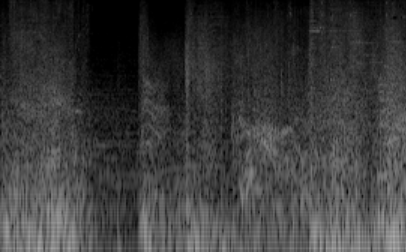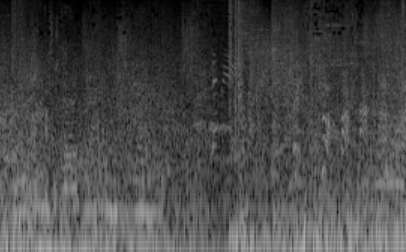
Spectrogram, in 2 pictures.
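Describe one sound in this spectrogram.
Game spell effects and impacts crackle and boom in a busy fight.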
